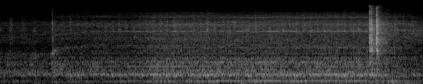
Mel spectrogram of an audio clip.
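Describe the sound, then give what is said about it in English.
An electric mixer whirs through chocolate revel bar batter, switching on with a click into a steady motor hum that grows slightly louder, with a brief rattle near the end. “Okay, and now I'm going to put it back in there, reinsert it, and mix it again for a second.”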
